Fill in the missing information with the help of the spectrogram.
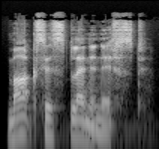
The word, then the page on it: marxist-leninist: British English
